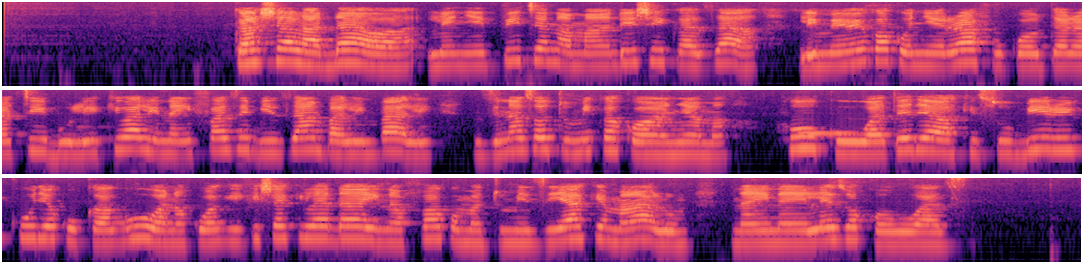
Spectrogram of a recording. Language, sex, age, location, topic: Swahili, female, 25-35, Dar es Salaam, agriculture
